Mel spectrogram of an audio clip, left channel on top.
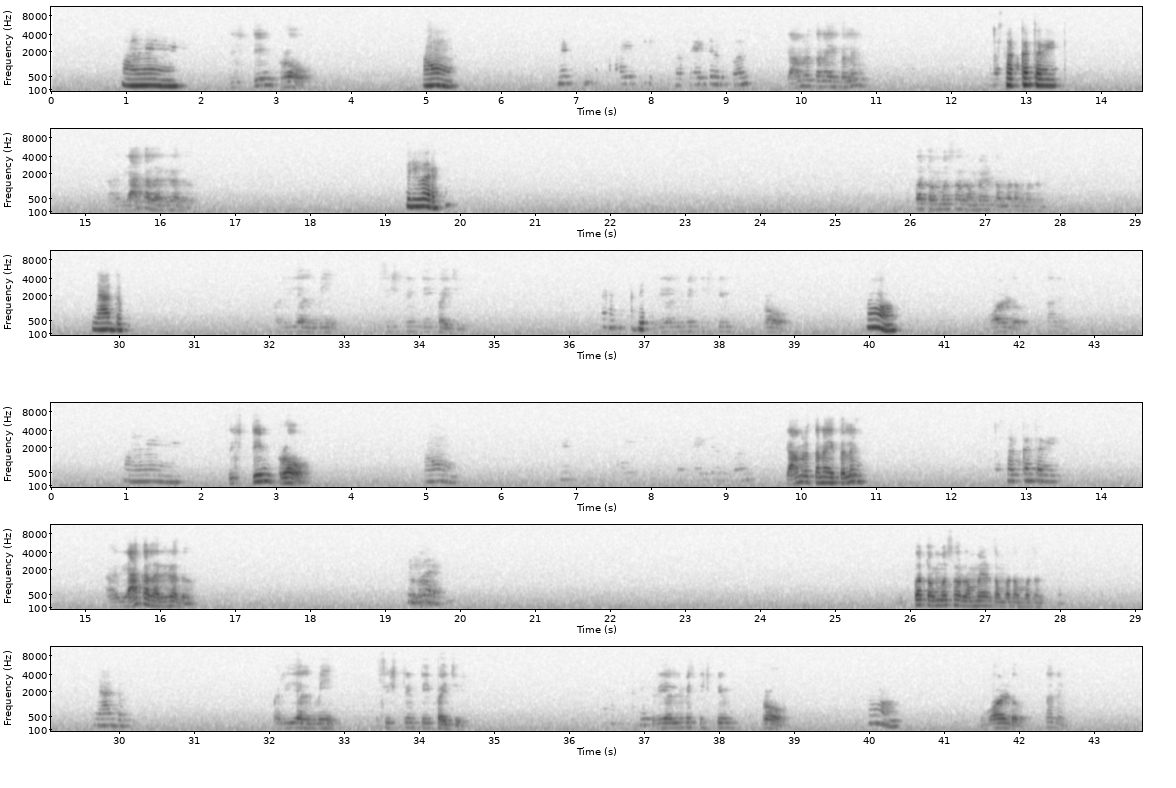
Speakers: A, on the left; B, on the right.
A: ಹ್ಮ
B: ಸಿಕ್ಸ್ಟೀನ್ ಪ್ರೋ.
A: ಹ್ಮ್
B: ಕ್ಯಾಮ್ರಾ ಚೆನ್ನಗ ಐತಲ್ಲಿ.
A: ಸಕ್ಕತಾಗ ಐತ.
B: ಅದು ಯಾ ಕಲರ್ ಇರದು.
A: ಸಿರಿವಾರ್
B: ಹಲೋ ಇಪ್ಪತ್ತೊಂಬತ್ತು ಸಾವಿರದ ಒಂಬೈನೂರ ತೊಂಬತ್ತೊಂಬತ್ತು ಅಂದ.
A: ಯಾರ್ದು.
B: Realme ಸಿಕ್ಸ್ಟೀನ್ಟಿ five G.
A: ಹ್ಮ
B: ರಿಯಲ್ಮಿ ಸಿಕ್ಸ್ಟೀನ್ ಪ್ರೋ.
A: ಹ್ಮ್
B: ಗೋಲ್ಡ್ ತಾನೆ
